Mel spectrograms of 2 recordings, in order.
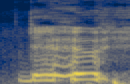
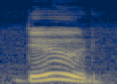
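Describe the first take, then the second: First: High, very loud rising cry; incredulous shout. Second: Louder, falling exclamation of disbelief; disbelieving exclamation. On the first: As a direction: blurt it out at full volume, pitch jumping up. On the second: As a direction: say it firmly, letting the pitch fall. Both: Real, not acted. Reacting to the show pick, building.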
